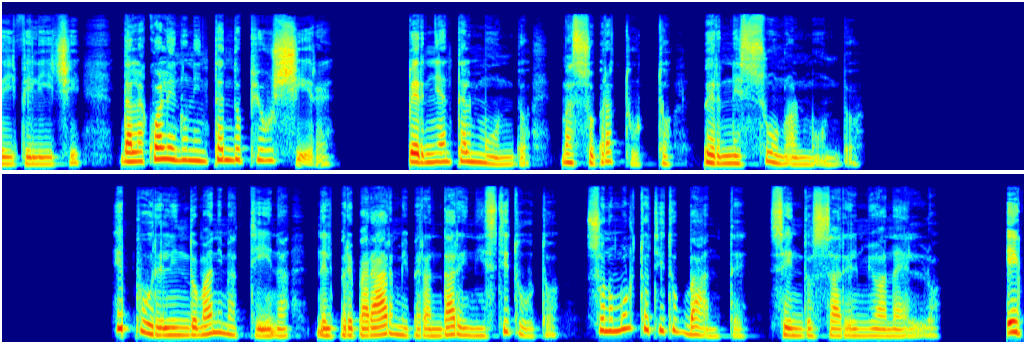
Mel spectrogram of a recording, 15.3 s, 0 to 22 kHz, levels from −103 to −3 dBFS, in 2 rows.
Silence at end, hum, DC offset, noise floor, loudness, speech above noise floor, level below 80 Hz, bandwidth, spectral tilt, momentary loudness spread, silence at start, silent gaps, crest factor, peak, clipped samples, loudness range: 0 s; none; under 0.1%; under -90 dBFS; -27 LUFS; over 62 dB; -80 dBFS; 16 kHz; -5 dB/octave; 15 LU; 0 s; 2.84-2.88 s, 7.20-7.25 s, 8.02-8.06 s, 8.20-8.24 s; 20 dB; -8 dBFS; under 0.1%; 7 LU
